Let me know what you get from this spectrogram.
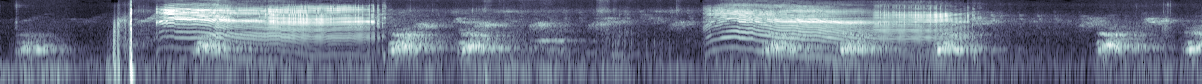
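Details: Loud, drawn-out meows of a domestic cat used for attracting cats, two long wavering harmonic calls with a click at the start and softer mews trailing between and after them.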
